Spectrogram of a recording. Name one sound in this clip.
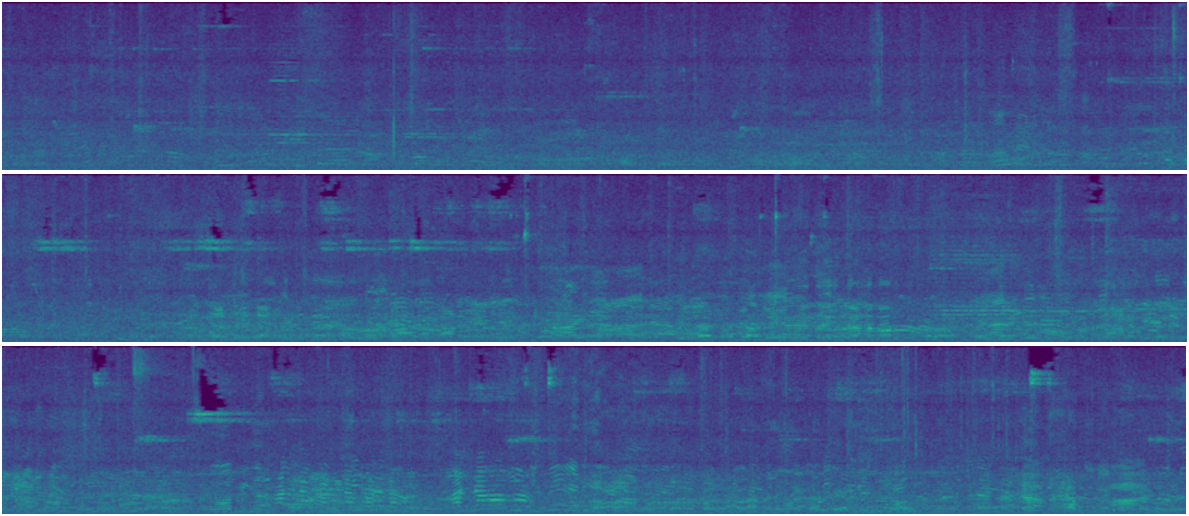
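A large outdoor crowd murmurs and chatters nearby.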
